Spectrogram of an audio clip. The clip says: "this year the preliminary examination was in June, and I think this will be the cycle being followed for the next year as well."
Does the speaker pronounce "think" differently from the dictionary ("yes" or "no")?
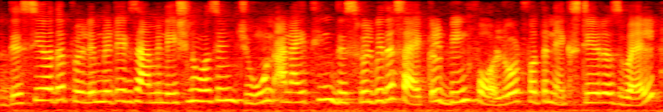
yes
